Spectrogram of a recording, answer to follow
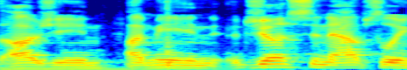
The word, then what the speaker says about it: Ajin: I believe it's pronounced Ajin.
